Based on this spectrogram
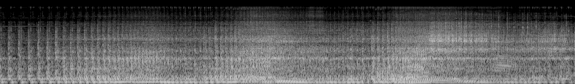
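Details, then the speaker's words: Yamaha Vixion motorcycle with a rough noise from the left side: loose, chattering rattle over rising and falling revs, only at high RPM and absent at low RPM. Not the cam chain tensioner. "Seperti ada yang kendor, ya bunyi ngeleter di bagian sini. Tapi bukan sentrik."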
